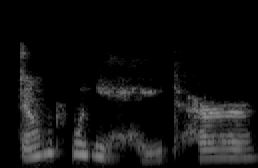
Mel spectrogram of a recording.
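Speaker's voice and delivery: gentle, high-pitched half-whisper. Role-play player sending a thought into Lark's head as a psychic half-whisper. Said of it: "Like into Lark's whispery head".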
